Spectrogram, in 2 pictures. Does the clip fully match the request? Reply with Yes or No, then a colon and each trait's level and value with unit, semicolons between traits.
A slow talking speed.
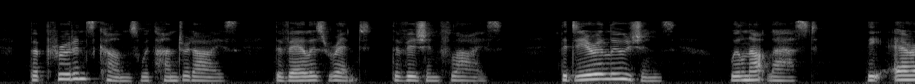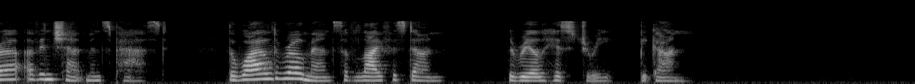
Yes: slow, 115 wpm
